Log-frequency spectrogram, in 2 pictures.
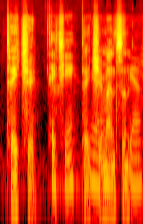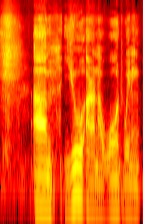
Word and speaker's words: Tachie-Menson: I like the pronunciation. Tachie. Tachie-Menson.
